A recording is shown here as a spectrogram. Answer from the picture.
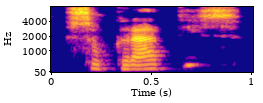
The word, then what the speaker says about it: Socrates: It's like Socrates, Platonas, Aristoteles. So this is the correct pronunciation for all three of them, but well done, spot on about Socrates.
